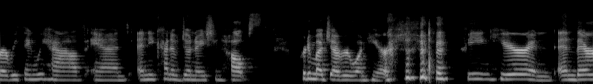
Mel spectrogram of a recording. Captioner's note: laugh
